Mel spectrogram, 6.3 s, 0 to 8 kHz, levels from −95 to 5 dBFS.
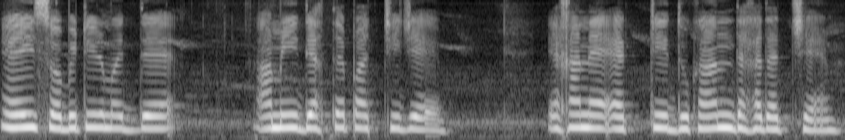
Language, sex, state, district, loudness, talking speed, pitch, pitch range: Bengali, female, Assam, Hailakandi, -16 LUFS, 115 wpm, 270 Hz, 260-280 Hz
